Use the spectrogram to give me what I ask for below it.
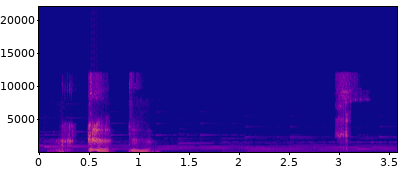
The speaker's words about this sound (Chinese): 好，我现在真的是咳嗽、擤鼻涕、咳痰样样来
